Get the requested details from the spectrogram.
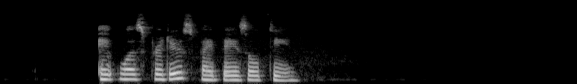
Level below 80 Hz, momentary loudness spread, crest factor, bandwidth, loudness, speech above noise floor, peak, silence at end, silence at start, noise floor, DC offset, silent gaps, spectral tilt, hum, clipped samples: -70 dBFS; 11 LU; 18 dB; 10.5 kHz; -19 LUFS; 62 dB; -4 dBFS; 2.8 s; 1 s; -80 dBFS; under 0.1%; none; -5 dB/octave; none; under 0.1%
